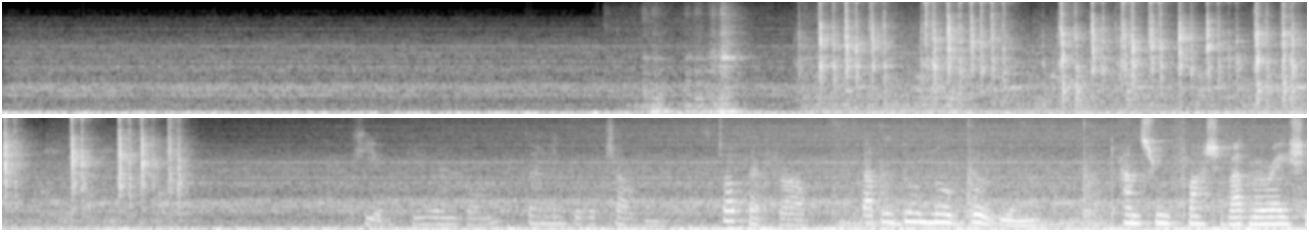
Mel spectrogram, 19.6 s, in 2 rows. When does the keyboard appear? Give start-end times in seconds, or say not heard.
6.0-11.2.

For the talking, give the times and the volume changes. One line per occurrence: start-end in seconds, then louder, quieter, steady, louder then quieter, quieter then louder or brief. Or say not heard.
12.4-19.5 louder.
